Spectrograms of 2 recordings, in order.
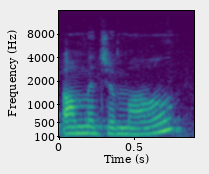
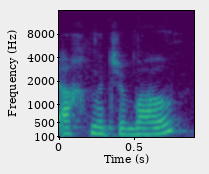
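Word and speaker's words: Ahmad Jamal: Some of my biggest influences are Betty Carter, Ella Fitzgerald I love, and then most recently Ama Jamal. Oh, wait, I'll say it properly. And most recently, Ahmed Jamal.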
